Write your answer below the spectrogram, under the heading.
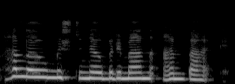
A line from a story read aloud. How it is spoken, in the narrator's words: called out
